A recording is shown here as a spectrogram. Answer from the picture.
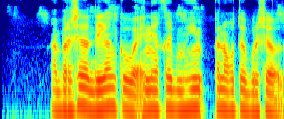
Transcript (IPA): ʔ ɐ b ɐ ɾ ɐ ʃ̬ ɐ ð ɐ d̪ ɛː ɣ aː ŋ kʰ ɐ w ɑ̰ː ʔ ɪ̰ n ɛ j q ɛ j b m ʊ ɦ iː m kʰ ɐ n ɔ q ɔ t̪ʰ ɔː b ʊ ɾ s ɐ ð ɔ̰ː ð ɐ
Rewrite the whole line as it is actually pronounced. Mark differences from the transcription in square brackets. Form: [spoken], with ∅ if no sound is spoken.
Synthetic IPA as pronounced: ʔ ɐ b ɐ ɾ ɐ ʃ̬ ɐ ð ɐ d̪ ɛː ɣ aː ŋ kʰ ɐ w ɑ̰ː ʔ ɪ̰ n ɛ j q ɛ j b m ʊ ɦ iː m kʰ ɐ n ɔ q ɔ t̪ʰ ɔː b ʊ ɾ [ʃ] ɐ ð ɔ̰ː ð ɐ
